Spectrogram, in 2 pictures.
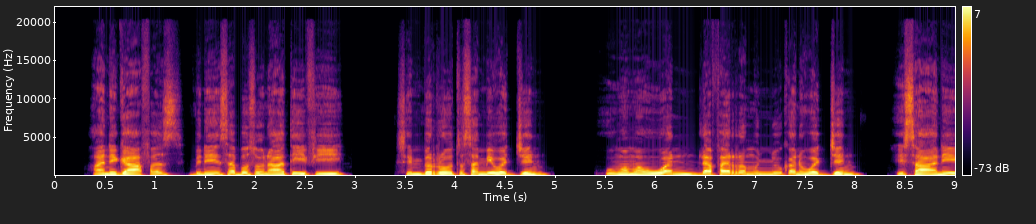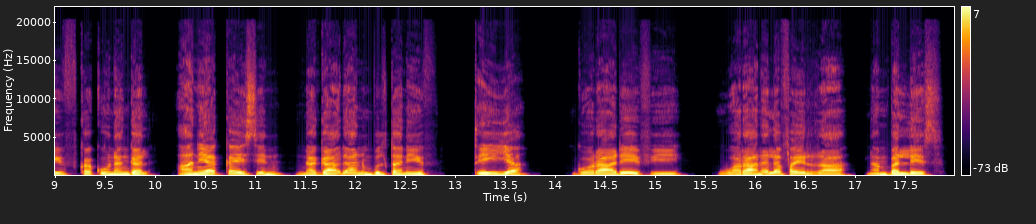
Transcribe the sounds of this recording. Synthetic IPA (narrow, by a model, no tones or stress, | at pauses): ʔɐnɪɡaːfɐsbɪne̞ːnsɐbɔs̬ɔnaːt̪iːfɪ | sɪmbɪrːo̞ːt̪ɐsɐmiːwɐd͡ʒːɪn | uːmɐmɐwːɐnlɐfɐɪrːɐmʊɲːuːkʼɐnwɐd͡ʒːɪn | ɪsaːniːfkɐkuːnɐŋɡɐl | ʔɐnɪɐkːɐɪsɪnːɐɡaːᶑaːnbʊlt̪ɐniːf | t̪ʼɪjːɐ | ɡɔɾaːd̪e̞ːfɪ | wɐɾaːnɐlɐfɐɪrːaːnɐmbɐlːe̞ːsːɐ̥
